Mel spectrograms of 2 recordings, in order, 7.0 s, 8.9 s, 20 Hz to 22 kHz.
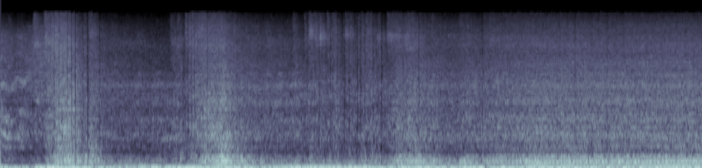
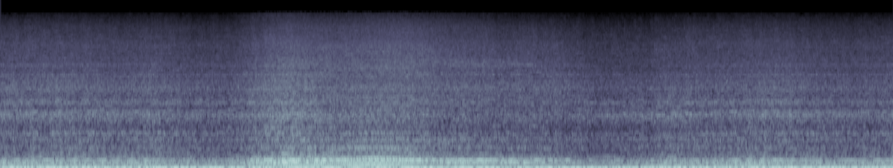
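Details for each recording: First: C5 Corvette Gen 3 LS1 with an LS3 90mm gold-blade throttle body, run on the 411 PCM after an HP Tuners tweak with no wiring changes: cold start catches with revving flares, then an uneven hunting idle; rough cold start and idle. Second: C5 Corvette Gen 3 LS1 with LS3 90 mm gold-blade throttle body, cold start after a difficult start: deep steady rumble with a brief rev blip, then even idle warming up without misfire; closed loop set at 150 degrees.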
